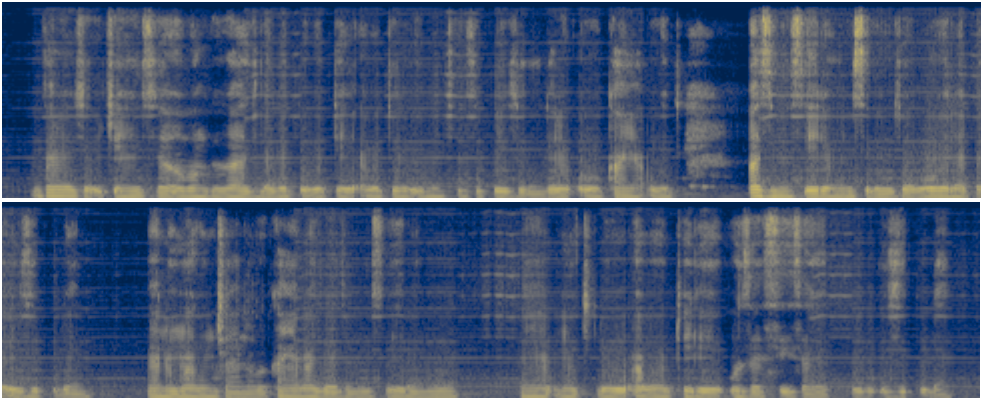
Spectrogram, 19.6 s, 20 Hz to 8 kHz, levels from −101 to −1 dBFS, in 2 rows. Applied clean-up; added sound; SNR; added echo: neural separator model SepFormer DNS4.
